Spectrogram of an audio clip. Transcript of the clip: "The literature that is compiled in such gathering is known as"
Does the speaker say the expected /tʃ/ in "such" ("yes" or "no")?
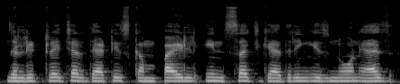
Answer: yes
